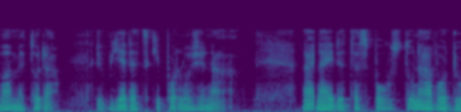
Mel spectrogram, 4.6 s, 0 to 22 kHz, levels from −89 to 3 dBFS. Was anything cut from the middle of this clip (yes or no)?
yes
